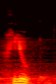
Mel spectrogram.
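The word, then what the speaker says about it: hue: так так ось вона але читається Хью тож будьте свідомими дизайнерами читайте правильно ще ви можете зустріти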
